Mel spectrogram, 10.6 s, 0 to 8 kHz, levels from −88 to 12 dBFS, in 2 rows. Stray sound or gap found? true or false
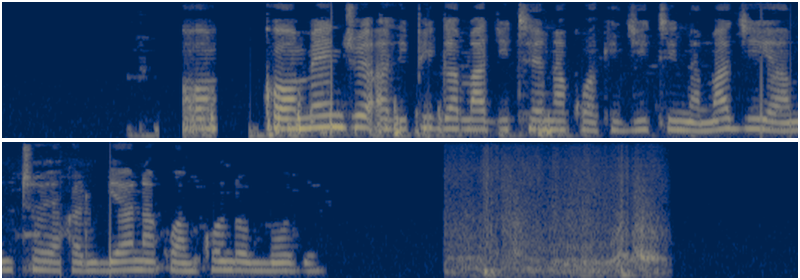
true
